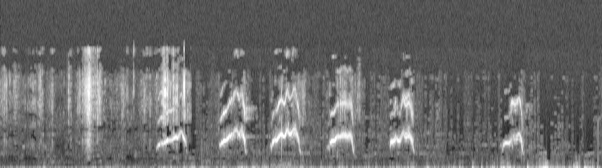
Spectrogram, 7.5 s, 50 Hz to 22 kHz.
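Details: Bald eagle at its nest with a newly hatched eaglet, December 2022, giving six high, thin whistled chirps, each rising then dropping sharply, spaced about half a second apart after a quiet start, over a low rumbling wind-like background.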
